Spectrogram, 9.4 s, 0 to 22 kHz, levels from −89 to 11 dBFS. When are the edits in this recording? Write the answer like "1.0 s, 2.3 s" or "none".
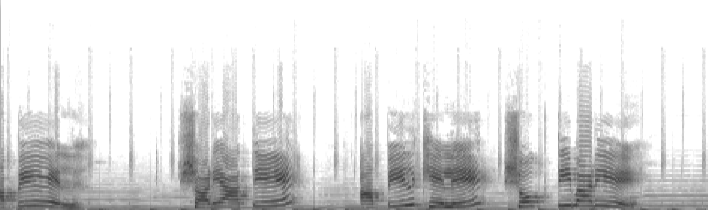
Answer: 8.5 s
